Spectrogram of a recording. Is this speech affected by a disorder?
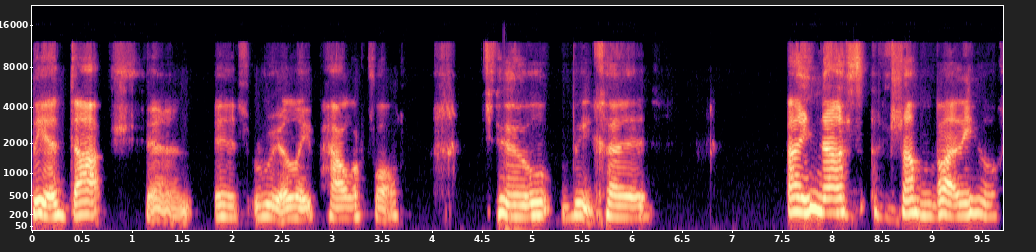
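Yes: cerebral palsy.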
